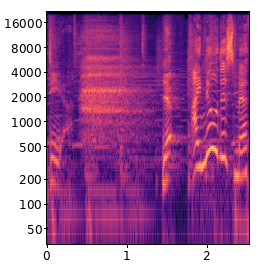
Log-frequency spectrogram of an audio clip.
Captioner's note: sighs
